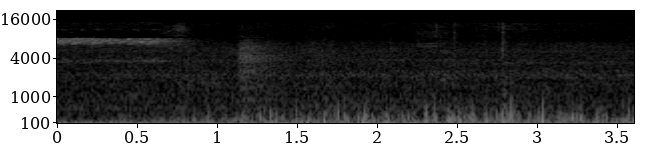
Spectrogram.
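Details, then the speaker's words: Hyundai i10 after a fix for rpm fluctuating low and high, idling with the AC on and the fan on setting 2. A low, even idle rumble holds steady under the AC load with no hunting or stumbling. "अब मैं आपको AC भी on करके दिखाता हूँ कितना जो है डाउन जाता है, क्या होता है। फैन को कर लेंगे 2 नंबर पे और एसी हमने ऑन कर लिया।"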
